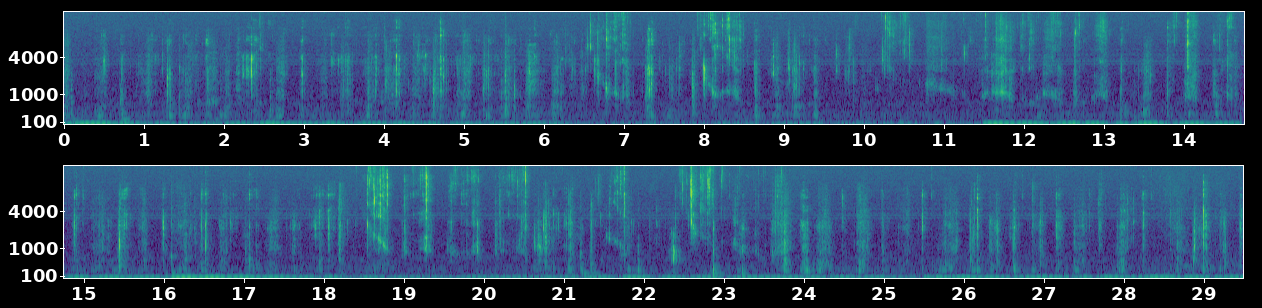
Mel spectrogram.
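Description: Close-miked chewing and biting of a double chocolate chip brownie: a steady stream of small mouth clicks and crackles, growing louder about twelve seconds in.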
